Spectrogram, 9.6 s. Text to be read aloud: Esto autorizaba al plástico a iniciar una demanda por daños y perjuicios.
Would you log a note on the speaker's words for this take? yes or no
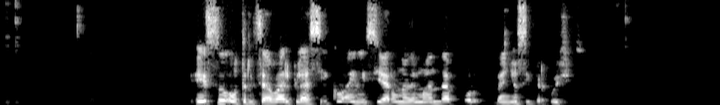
no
